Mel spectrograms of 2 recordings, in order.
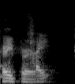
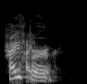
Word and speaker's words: Kuiper: Am I saying that right? Kuiper? – Kuiper. – Kuiper.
